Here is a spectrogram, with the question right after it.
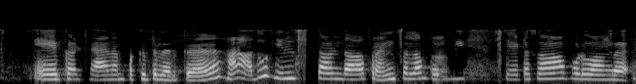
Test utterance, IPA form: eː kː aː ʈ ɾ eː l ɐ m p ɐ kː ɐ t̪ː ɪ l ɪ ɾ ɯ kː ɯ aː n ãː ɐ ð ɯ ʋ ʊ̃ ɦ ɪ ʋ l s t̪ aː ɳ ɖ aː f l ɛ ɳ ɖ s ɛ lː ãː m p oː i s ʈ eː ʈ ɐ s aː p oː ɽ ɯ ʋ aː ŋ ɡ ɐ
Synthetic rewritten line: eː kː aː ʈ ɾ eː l ɐ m p ɐ kː ɐ t̪ː ɪ l ɪ ɾ ɯ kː ɯ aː n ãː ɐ ð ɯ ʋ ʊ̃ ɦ ɪ l s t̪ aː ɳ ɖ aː f ɾ ɛ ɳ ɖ s ɛ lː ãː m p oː i s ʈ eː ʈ ɐ s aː p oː ɽ ɯ ʋ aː ŋ ɡ ɐ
